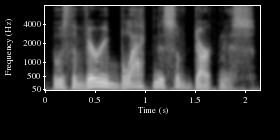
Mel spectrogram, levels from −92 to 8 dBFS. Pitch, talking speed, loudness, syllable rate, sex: 115 Hz, 195 wpm, -18 LUFS, 5.0 syllables/s, male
